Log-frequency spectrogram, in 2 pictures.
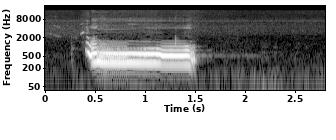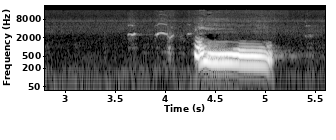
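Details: A Bluetick Coonhound, having trailed a scent through woodland to a tree, gives two bellowing bays, each starting with a rough upward break and then holding steady for about a second, nearly three seconds apart.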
